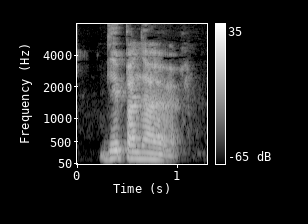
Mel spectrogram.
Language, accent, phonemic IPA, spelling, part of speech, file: French, Canada, /de.pa.nœʁ/, dépanneurs, noun, LL-Q150 (fra)-dépanneurs.wav
- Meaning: plural of dépanneur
